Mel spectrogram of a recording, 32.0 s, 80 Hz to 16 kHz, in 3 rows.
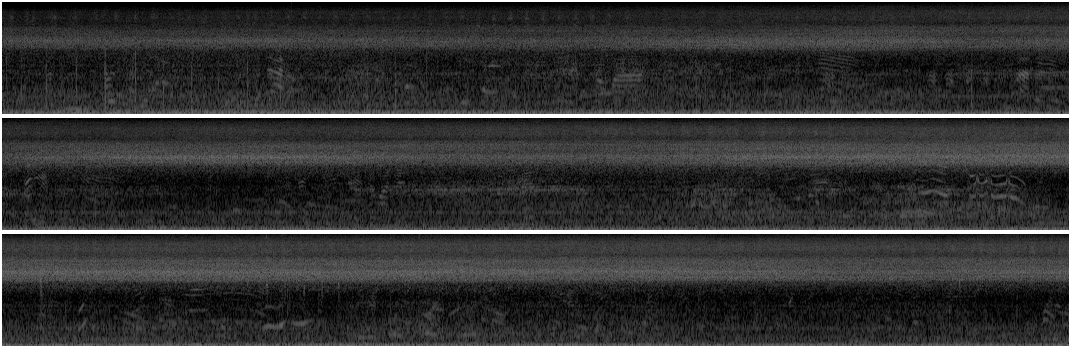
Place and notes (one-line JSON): {"title": "Daniuchou, Dayuan Dist. - Near the airport runway", "date": "2017-07-23 18:06:00", "description": "Cicadas and Birds sound, Near the airport runway, take off, Many people are watching the plane", "latitude": "25.07", "longitude": "121.24", "altitude": "35", "timezone": "Asia/Taipei"}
